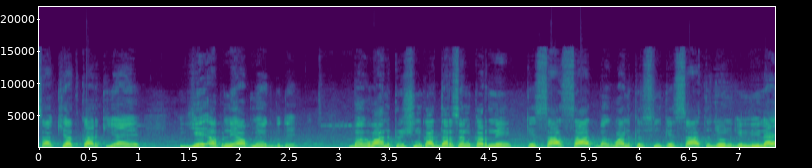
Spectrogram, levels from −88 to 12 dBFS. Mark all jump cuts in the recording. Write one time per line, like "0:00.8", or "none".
none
